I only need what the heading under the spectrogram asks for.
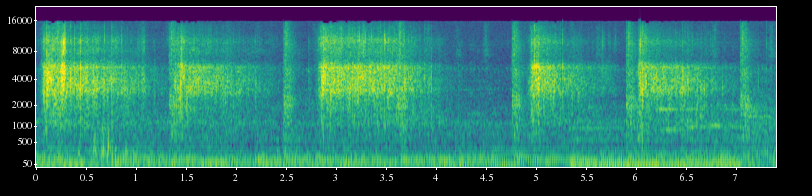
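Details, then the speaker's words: Honda VF1000F Interceptor wheel bearing just removed, spun by hand: repeated gritty, rasping whirs that fade each spin; bearing likely due for replacement anyway. "this bearing was probably up for replacement anyway"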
